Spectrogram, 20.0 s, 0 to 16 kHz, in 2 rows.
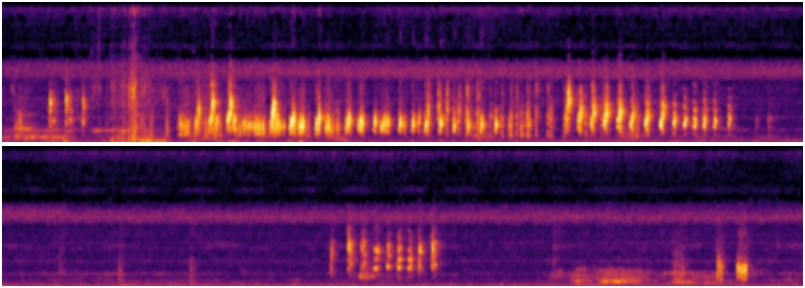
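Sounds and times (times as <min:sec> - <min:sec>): rustle: 0:00.0 - 0:06.5, 0:09.1 - 0:20.0
bird chattering call: 0:02.1 - 0:09.6.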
